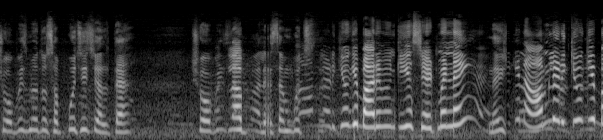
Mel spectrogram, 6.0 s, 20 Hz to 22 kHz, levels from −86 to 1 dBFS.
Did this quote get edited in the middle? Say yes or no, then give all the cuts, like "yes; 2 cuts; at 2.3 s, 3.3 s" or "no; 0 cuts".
yes; 1 cut; at 5.1 s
